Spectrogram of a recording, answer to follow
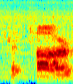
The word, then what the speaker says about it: Qatar: Or, we will not sell XYZ to Qatar, pronounced Qatar by some folks, because we don't want the munitions to be transferred to another party, i.e.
